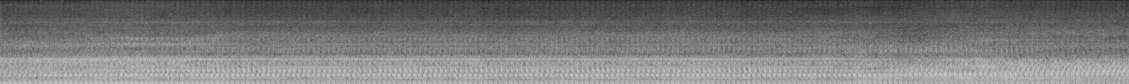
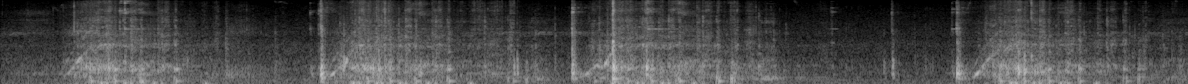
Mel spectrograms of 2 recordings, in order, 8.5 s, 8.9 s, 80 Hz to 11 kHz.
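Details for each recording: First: Snapper 28-inch rear engine rider mower after plug pulled and refitted, owner suspecting bad or too much gas had stopped it starting: smooth, steady engine hum with even beat, no surging or missing; running healthy. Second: Snapper 28-inch rear engine rider mower, in neutral, parking brake on, ran just before off camera: several short uneven cranking attempts with pauses, never firing; crank no-start, cause not yet found.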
